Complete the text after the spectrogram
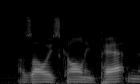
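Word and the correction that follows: Paton: and then somebody said, no, it's really Peyton.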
